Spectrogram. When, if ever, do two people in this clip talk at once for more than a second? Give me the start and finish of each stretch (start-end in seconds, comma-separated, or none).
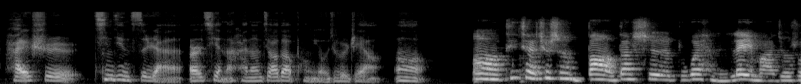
none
